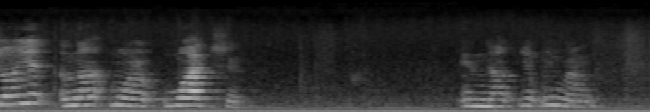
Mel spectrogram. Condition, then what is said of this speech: Cerebral palsy. My speech is slurred.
